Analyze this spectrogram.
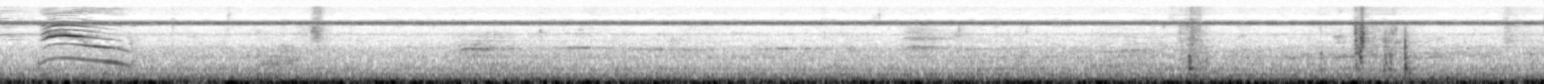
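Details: Mother cat and her kitten playing together at night; one high, harmonic-rich meow that slides downward, lasting under a second, near the start, followed by low rumbling background hum, a steady high electronic whine and a few faint clicks.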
